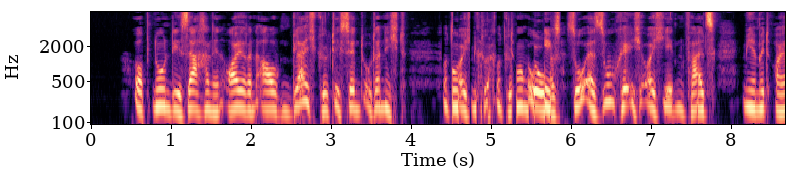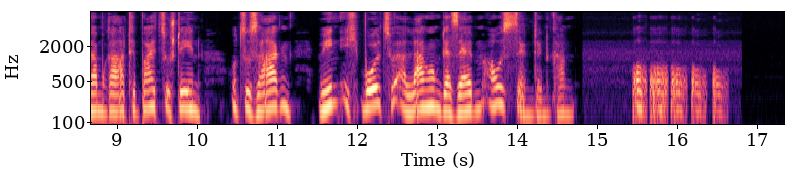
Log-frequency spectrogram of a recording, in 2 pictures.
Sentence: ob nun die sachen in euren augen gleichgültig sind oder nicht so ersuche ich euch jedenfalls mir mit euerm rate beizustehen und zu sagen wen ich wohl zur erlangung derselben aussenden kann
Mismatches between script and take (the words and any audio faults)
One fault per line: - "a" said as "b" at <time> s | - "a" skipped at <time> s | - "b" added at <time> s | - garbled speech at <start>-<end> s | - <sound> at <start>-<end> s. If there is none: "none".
- garbled speech at 4.4-5.9 s
- laugh at 15.4-16.7 s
